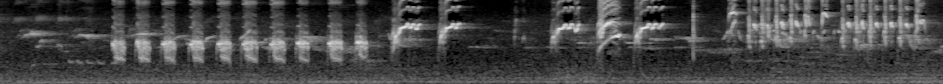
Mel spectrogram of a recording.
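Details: Rich, mimicry-laden morning song of a white-rumped shama: a run of evenly spaced harsh notes, then loud upslurred whistles, ending in a rapid chattering series of chips.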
